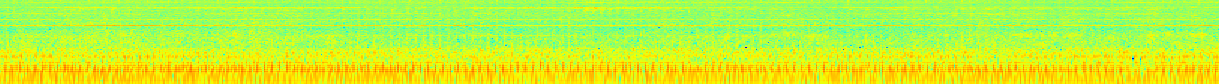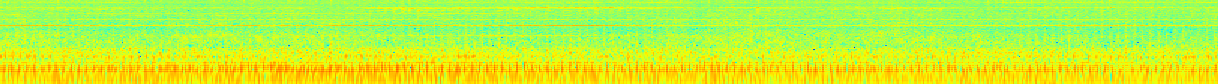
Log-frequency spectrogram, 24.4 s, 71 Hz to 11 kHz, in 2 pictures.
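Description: A Robinson R66 turbine helicopter taking off from a taxiway, its rotor and turbine producing a loud, constant, even drone with a steady whine on top, heard close and continuous with no talk.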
